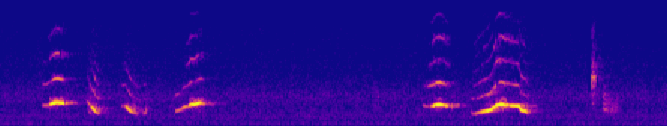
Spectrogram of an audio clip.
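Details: Cockatiel (Nymphicus hollandicus), whistled calls.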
